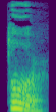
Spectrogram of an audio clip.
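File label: "tor", Proto-Indo-European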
